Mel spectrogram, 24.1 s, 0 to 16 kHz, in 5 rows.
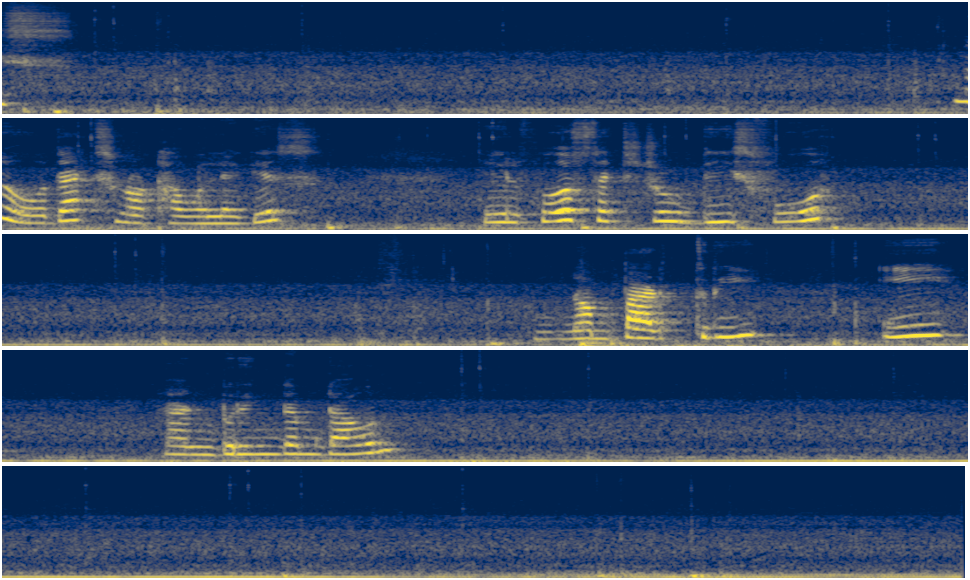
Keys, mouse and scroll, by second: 0.5 click, 0.9-1.5 scroll down 5, 1.5 middle click, 2.9-3.4 scroll up 3, 3.7 middle click, 5.2 click, 5.7-6.2 scroll down 2, 7.2 click, 8.2 shift+click, 9.4 click, 10.3 shift+click, 12.1 KP_3, 13.8 e, 17.3 scroll down 2, 17.5 middle click, 18.4 middle click, 18.7 scroll up 3, 19.0 middle click, 20.5 click, 20.9 middle click, 21.0 middle click, 22.3 e.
